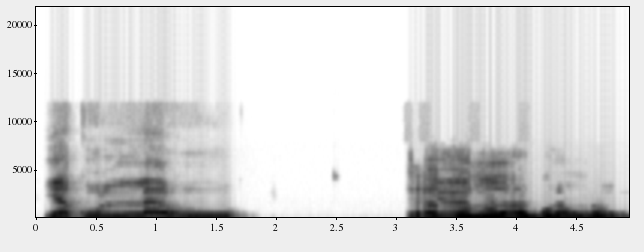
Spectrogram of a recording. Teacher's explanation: নুন সাকিনের বামে বিহিম, লাম আছে, এখানেও গুন্না ছাড়া ইদগম।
